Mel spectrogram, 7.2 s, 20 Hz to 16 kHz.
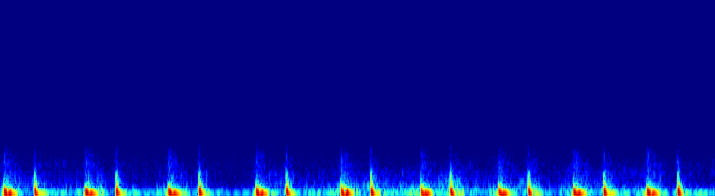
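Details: Male heart auscultated with a stethoscope, recorded either sitting at a desk or lying in bed: steady paired lub-dub beats at about 76 a minute, no added sounds; normal heart sounds.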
